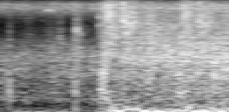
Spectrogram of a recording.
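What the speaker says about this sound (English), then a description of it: "Bray going for the spawn nades" Grenades thrown at the enemy spawn in a competitive team shooter match set off a dull, muffled boom that swells midway through, low and fairly distant.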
